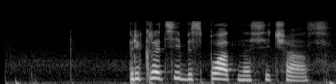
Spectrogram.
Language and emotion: Russian, angry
